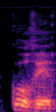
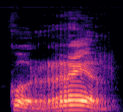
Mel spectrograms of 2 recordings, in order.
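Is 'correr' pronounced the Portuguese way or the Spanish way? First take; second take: Portuguese; Spanish. First: It is pronounced with Brazilian Portuguese sounds. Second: It is pronounced with Spanish sounds. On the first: "correr para o brasileiro" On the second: "correr para o espanhol"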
